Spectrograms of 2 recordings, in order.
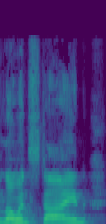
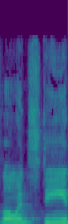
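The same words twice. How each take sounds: First: The name is said the West Coast way. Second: The name is said the East Coast way. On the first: "if you went to California, they would say Lowenstein" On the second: "If you went to New York, it was Lowenstein"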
